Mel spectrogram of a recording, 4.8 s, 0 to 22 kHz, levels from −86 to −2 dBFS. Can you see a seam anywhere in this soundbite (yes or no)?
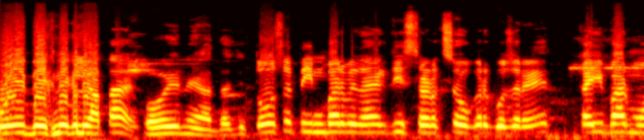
yes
